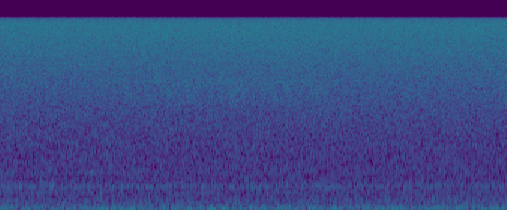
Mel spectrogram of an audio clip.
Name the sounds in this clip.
Ovenbird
